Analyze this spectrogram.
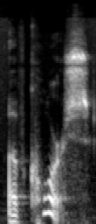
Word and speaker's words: of course: the short uh sound like cup and up of and the F sounds like a vvv sound like very together of of course in the word course use the or sound like more and floor course together of course this is the most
